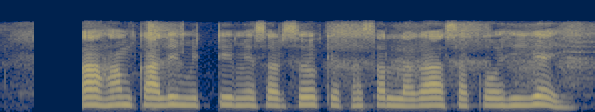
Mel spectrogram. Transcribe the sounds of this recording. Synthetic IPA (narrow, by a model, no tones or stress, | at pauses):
kaɦəmkaːlimɪʈːimesəɾsokepʰəsəlːəɡasəkoɦije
